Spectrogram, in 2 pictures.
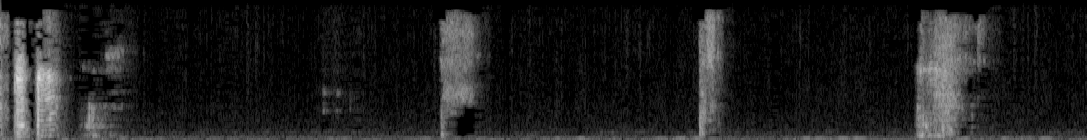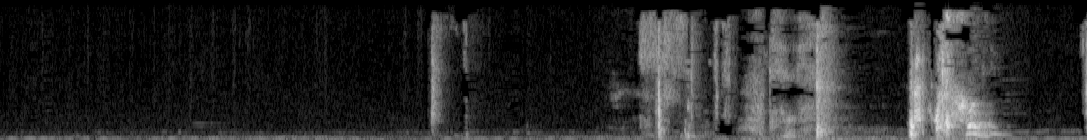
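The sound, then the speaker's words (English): A sneeze-like burst, followed by several more short, sharp blasts spaced out over silence, ending in a louder cluster of honking, snorting outbursts. “Not sure if that was a sneeze, but God bless you, sir, if it was.”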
